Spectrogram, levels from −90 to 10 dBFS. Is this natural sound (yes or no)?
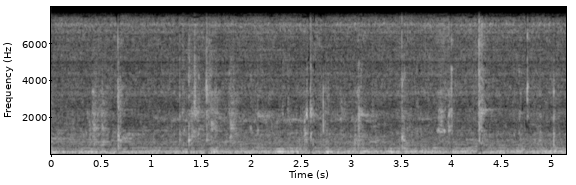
no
